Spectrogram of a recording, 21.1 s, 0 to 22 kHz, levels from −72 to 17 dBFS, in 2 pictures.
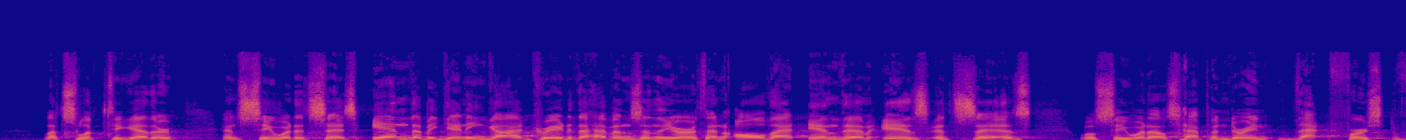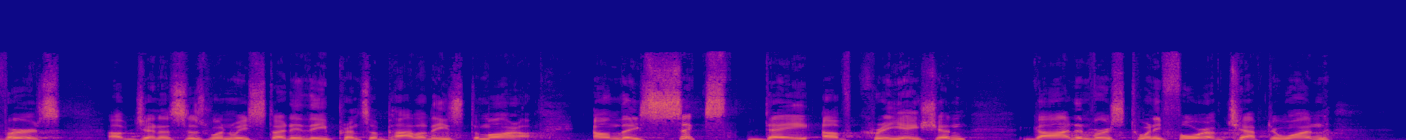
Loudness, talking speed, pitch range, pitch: -21 LUFS, 160 wpm, 125-185 Hz, 160 Hz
